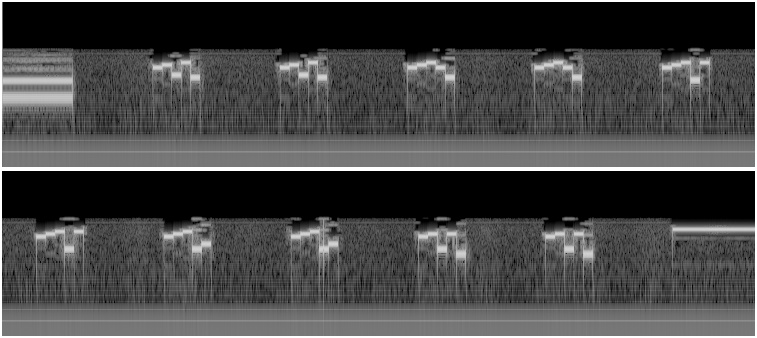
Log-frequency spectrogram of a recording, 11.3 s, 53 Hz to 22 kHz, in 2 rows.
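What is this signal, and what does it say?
Five-tone selective call (ZVEI), heard as quick runs of five tones, tones of about 70 ms. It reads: 89504 89504 89084 89084 89030 89030 89035 89391 89391
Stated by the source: Received by SDR.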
